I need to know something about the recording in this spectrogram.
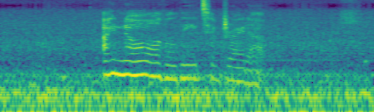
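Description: A young woman speaks in an upset, pleading voice.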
